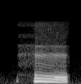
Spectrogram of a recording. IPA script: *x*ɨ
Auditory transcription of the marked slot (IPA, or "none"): h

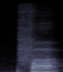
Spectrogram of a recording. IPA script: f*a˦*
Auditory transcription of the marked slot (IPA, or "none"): a˦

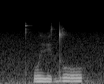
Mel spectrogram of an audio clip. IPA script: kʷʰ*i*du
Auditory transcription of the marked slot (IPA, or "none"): i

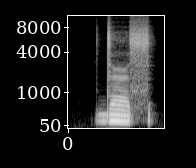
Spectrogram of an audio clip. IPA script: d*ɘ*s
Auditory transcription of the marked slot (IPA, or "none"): ɛ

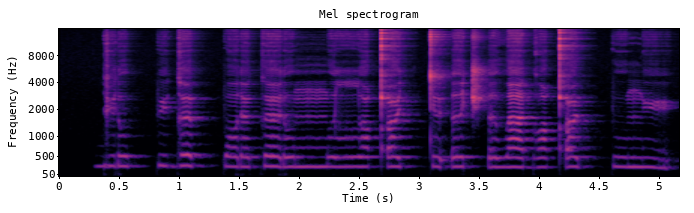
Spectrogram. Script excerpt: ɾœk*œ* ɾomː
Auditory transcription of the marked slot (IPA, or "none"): œ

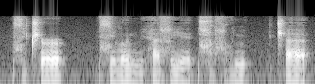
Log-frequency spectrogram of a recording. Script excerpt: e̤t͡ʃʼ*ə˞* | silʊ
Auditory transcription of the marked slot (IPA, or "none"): ə˞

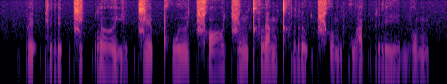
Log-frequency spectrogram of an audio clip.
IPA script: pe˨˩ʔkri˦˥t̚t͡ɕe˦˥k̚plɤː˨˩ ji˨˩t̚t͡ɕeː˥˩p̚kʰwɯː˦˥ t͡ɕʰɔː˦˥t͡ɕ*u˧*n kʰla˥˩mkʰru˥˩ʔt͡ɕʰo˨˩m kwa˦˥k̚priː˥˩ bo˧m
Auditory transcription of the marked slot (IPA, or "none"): u˧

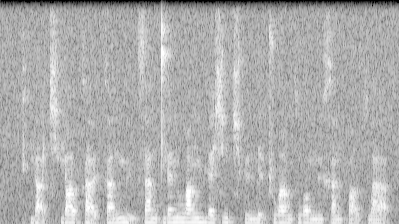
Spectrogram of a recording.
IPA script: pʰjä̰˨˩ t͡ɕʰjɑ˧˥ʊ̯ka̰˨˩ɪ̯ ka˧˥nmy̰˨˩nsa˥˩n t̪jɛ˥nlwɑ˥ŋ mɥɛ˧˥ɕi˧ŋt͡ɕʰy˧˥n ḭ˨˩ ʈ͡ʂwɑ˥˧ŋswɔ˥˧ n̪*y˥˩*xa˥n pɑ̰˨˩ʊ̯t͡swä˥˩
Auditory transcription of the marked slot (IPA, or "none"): y˥˩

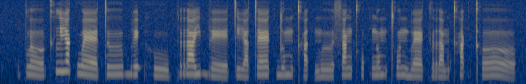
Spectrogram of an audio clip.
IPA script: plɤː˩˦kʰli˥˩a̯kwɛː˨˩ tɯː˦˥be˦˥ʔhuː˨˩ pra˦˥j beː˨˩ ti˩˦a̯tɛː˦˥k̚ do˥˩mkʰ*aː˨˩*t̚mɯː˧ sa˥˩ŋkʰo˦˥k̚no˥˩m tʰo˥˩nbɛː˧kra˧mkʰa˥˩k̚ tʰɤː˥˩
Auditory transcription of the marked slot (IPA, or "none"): a˨˩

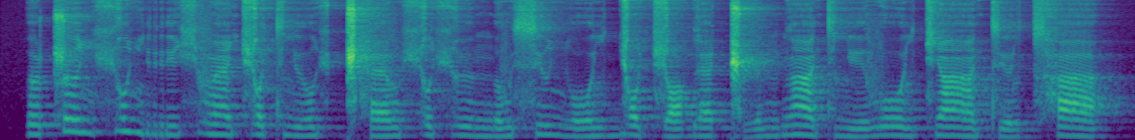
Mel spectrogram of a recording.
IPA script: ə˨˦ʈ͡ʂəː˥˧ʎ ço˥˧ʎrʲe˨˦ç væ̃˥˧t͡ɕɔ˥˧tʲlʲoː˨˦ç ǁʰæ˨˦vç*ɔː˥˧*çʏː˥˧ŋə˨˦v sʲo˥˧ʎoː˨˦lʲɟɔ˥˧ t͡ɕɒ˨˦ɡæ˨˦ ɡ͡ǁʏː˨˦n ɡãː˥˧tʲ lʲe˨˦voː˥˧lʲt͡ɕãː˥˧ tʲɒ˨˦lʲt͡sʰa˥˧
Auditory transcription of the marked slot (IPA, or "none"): ɔ˥˧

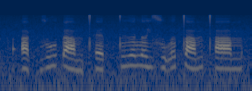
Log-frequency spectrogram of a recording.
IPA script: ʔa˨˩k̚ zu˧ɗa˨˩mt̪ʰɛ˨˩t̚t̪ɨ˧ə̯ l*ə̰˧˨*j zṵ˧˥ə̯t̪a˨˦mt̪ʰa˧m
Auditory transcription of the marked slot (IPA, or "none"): ə˧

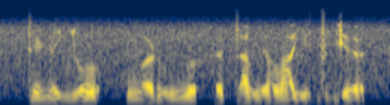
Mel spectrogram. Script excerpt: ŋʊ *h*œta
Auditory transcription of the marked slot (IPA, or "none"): h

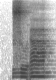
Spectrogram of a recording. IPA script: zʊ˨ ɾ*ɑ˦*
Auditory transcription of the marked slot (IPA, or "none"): a˦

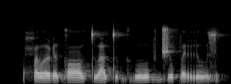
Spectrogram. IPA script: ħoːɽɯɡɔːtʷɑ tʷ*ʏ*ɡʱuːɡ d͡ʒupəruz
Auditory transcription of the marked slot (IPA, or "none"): ə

